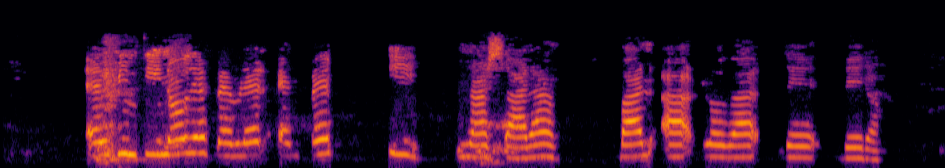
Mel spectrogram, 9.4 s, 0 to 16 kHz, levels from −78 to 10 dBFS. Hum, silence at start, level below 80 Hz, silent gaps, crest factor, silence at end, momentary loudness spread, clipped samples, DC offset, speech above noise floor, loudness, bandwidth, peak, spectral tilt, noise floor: none; 0.85 s; -64 dBFS; none; 14 dB; 0.65 s; 12 LU; under 0.1%; under 0.1%; 55 dB; -14 LUFS; 7.6 kHz; -2 dBFS; -3 dB/octave; -69 dBFS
